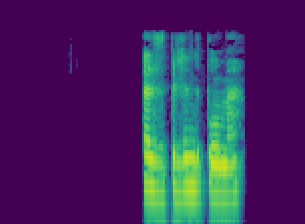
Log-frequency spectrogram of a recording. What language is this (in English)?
Kurdish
